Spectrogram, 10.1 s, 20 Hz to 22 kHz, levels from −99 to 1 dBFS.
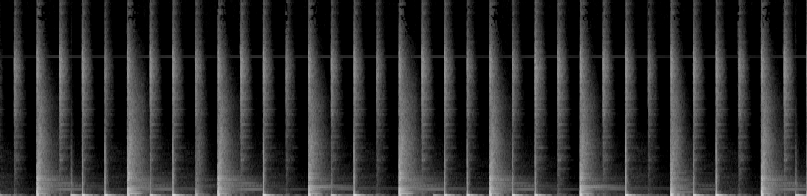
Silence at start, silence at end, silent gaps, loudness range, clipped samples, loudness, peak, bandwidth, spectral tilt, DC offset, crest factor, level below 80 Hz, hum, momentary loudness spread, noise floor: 0 s; 0 s; none; 1 LU; under 0.1%; -30 LUFS; -8 dBFS; over 20 kHz; -5.5 dB/octave; under 0.1%; 20 dB; -30 dBFS; none; 13 LU; -45 dBFS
